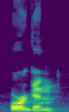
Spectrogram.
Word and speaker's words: Oregon: we now must begin pronouncing Oregon the way it must be pronounced. Oh, that's right. Weren't we going to practice saying that 10 times before? Oregon. In our next Oregon. I'm an organ donor. I enjoy eating organ meats.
